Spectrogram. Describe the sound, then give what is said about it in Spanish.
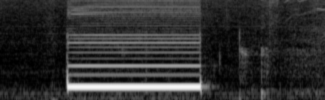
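A single steady electronic telephone tone sounds for about one second, loud and clear, against a low background murmur, then cuts off abruptly, as a dropped call is being redialed. “Vamos a llamarlo de nuevo.”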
